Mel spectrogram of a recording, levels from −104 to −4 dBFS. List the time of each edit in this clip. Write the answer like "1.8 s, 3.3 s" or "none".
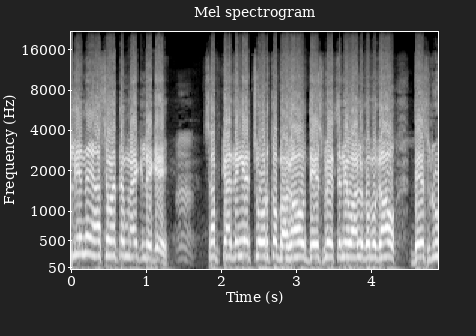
none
